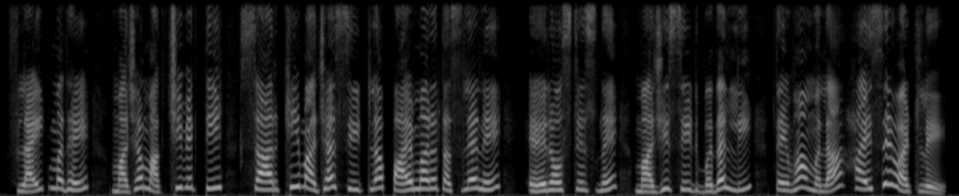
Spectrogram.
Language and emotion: Marathi, happy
